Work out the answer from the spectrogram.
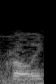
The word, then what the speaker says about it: Crowley: have his name pronounced crowley to rhyme with holy and the satanist today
